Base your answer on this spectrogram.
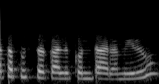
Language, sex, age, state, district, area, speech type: Telugu, female, 18-30, Andhra Pradesh, Palnadu, rural, conversation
